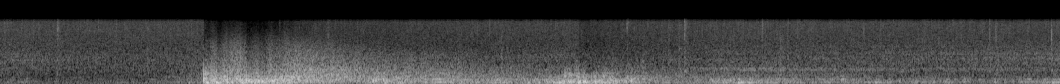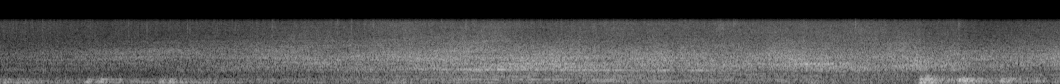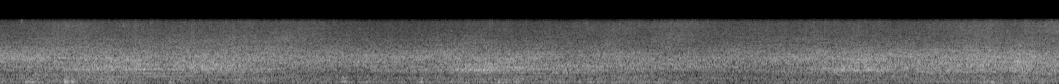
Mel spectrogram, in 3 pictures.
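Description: A sudden loud thunderclap about two seconds in, rumbling on for several seconds with a second swell, then heavy rain pouring down more and more steadily. A short low thump comes partway through the rain.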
